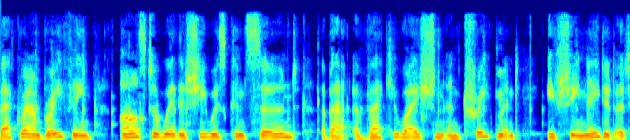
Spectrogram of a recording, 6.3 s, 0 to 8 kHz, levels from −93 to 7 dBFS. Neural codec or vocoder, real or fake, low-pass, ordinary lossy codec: codec, 24 kHz, 6 kbps, HILCodec; fake; 7.2 kHz; MP3, 48 kbps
